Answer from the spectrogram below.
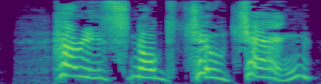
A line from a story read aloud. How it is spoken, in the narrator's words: shouted Ginny, who sounded close to tears now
